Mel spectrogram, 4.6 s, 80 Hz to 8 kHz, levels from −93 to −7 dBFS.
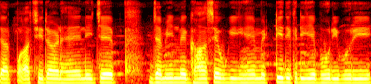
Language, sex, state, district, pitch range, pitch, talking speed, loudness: Hindi, male, Chhattisgarh, Balrampur, 140-145 Hz, 140 Hz, 220 wpm, -14 LUFS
